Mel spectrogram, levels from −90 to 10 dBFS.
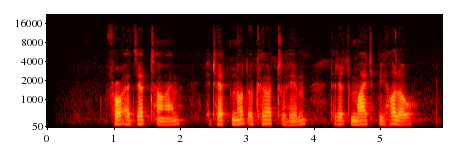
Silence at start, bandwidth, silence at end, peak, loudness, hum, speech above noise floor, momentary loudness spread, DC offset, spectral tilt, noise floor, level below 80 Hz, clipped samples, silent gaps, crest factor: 0.95 s; 15.5 kHz; 0.4 s; -10 dBFS; -31 LUFS; none; 38 dB; 10 LU; under 0.1%; -6.5 dB/octave; -68 dBFS; -80 dBFS; under 0.1%; none; 22 dB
